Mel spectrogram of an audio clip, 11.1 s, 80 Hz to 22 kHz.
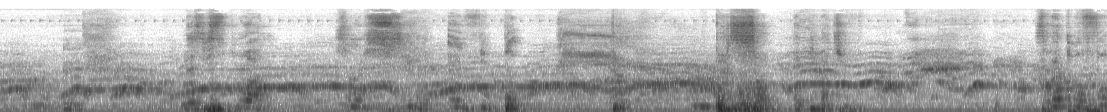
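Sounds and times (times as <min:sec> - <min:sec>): electrical hum: 0:00.0 - 0:11.0
man preaching into microphone: 0:01.8 - 0:02.8, 0:03.4 - 0:05.3, 0:07.2 - 0:08.6, 0:10.4 - 0:11.0.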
